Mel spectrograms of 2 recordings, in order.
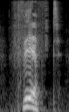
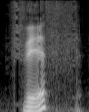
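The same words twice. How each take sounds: First: The word ends with an f and t sound. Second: The word ends with only a th sound. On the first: "F I F T" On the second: "with just a th"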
